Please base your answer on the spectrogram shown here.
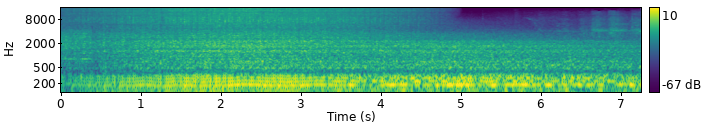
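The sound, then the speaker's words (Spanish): A motorcycle engine drones steadily and loudly for several seconds, a thick low rumble with a rough, constant texture and no voices over it. “Pasados unos minutos, un hombre en una moto vendría a recogerlas.”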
